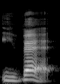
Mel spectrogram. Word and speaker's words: Yvette: I could say, my name is Yvette. I stress the second syllable in my name, but sometimes people say Yvette, and I'm like, yes, but no.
